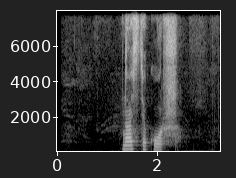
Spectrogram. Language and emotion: Russian, neutral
